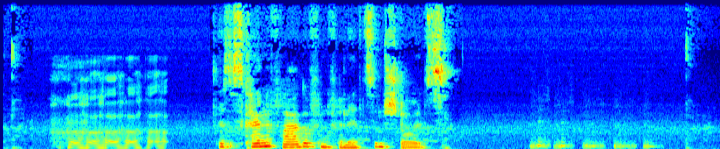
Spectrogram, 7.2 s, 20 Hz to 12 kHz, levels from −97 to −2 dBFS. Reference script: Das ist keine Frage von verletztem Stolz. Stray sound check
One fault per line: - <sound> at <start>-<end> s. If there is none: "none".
- laugh at 0.5-1.7 s
- laugh at 5.3-6.7 s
